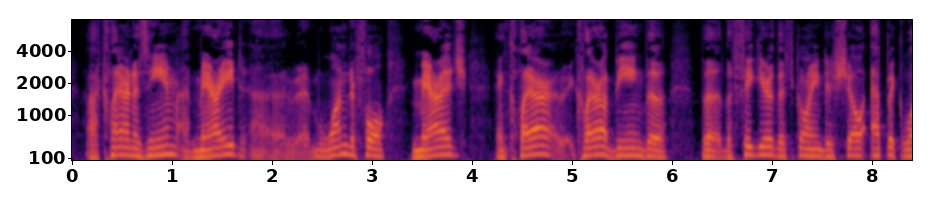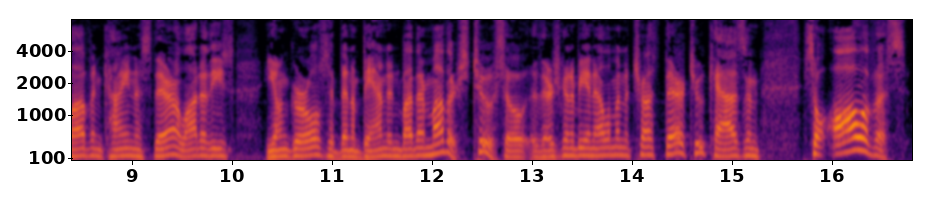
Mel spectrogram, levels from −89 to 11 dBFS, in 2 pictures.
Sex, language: male, English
